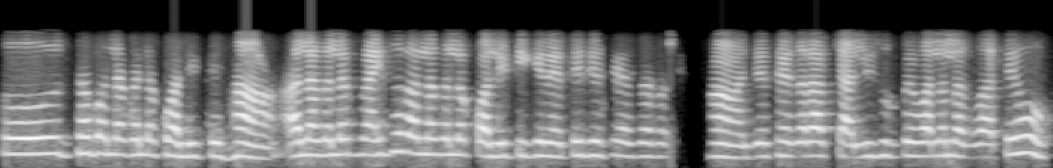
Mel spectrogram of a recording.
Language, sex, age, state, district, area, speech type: Hindi, female, 30-45, Madhya Pradesh, Indore, urban, conversation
